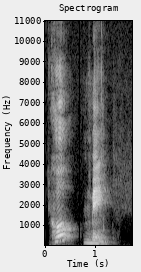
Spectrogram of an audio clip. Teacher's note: Lleva la mayor fuerza de voz en la penúltima sílaba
